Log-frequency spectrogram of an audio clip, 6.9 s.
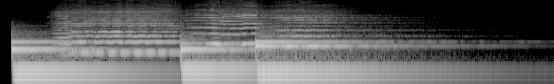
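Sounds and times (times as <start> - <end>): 
violin: 0.6 - 6.0.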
